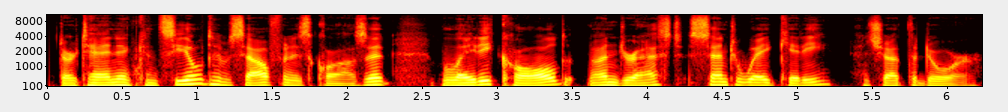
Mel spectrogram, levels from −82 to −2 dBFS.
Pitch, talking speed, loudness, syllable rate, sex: 125 Hz, 155 wpm, -18 LUFS, 5.3 syllables/s, male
